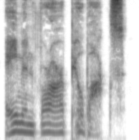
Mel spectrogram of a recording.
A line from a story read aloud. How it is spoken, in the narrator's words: whispered Coffee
